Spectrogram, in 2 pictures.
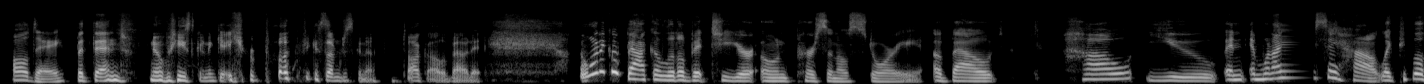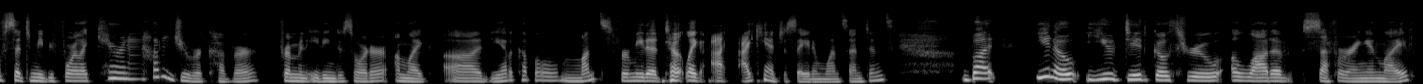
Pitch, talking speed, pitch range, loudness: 180 Hz, 200 wpm, 155-225 Hz, -27 LUFS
